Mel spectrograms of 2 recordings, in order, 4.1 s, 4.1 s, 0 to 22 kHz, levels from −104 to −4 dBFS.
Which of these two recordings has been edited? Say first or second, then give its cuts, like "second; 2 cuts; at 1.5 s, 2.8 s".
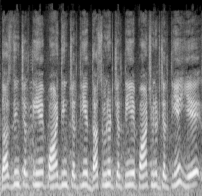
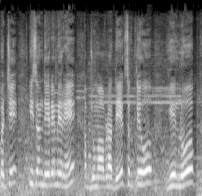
second; 1 cut; at 1.7 s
